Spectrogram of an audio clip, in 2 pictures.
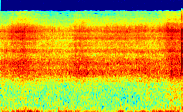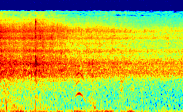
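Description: Water splashes hard against a raft.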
